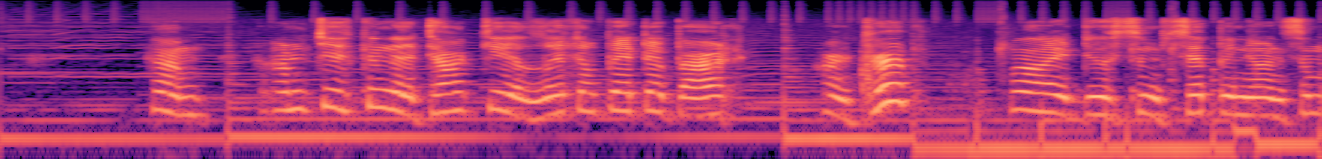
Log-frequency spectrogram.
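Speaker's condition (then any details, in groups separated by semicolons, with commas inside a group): Traumatic brain injury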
